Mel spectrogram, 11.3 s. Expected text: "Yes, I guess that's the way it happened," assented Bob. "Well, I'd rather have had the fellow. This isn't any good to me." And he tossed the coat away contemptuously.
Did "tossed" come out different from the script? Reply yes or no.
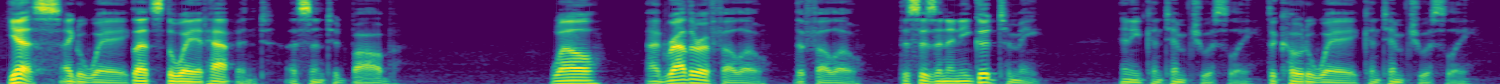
yes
